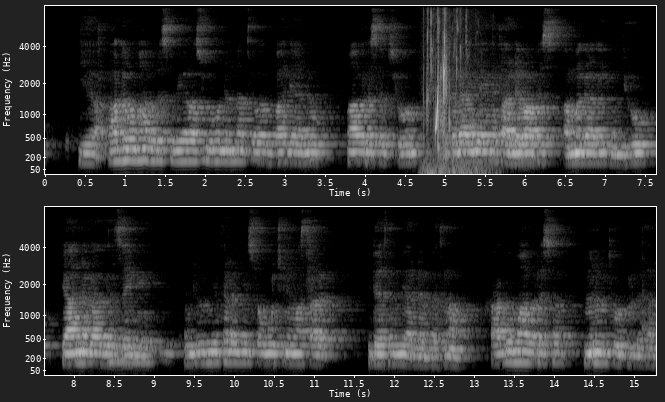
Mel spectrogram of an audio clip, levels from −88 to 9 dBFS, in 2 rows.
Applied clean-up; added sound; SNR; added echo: none; Raindrop; 0 dB; reverberation time 0.7 s.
